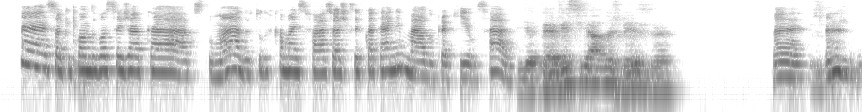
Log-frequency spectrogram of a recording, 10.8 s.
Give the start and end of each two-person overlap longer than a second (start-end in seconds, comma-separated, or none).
none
